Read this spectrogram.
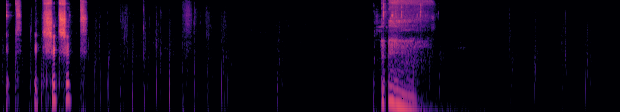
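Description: Footsteps thud quickly on soft forest ground.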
